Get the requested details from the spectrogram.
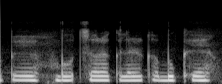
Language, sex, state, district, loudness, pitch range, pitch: Hindi, male, Arunachal Pradesh, Longding, -14 LUFS, 185-195 Hz, 190 Hz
